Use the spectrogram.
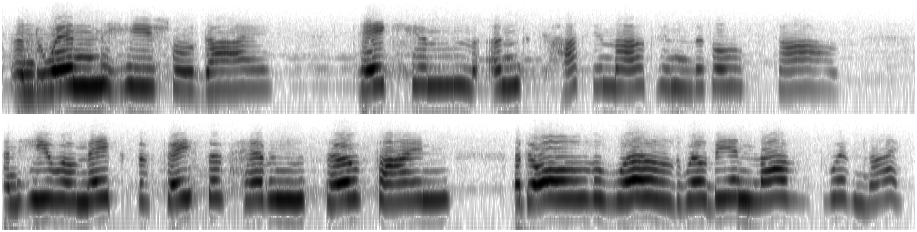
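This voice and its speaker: An actress playing an earnest, frightened young stage debutante in 1940s radio drama style. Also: female voice, high-pitched, level tone, slow, soft background music. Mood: dreamy, theatrical. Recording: muffled 1940 radio drama recording.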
